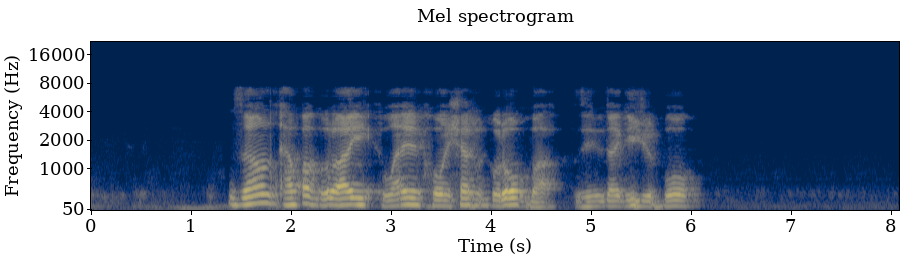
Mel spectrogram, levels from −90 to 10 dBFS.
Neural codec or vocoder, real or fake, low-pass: codec, 16 kHz, 1 kbps, FunCodec, trained on LibriTTS, 50 frames a second; fake; 7.2 kHz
